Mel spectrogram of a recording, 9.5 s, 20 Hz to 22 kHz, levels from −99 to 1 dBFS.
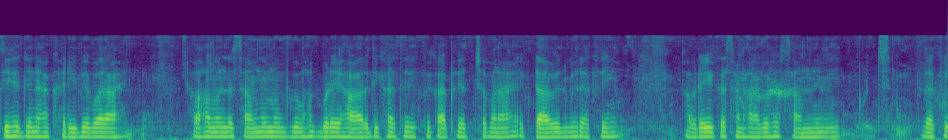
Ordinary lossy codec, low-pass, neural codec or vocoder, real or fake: none; none; codec, 16 kHz, 4.8 kbps, FACodec; fake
